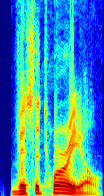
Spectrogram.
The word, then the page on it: visitorial: American English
